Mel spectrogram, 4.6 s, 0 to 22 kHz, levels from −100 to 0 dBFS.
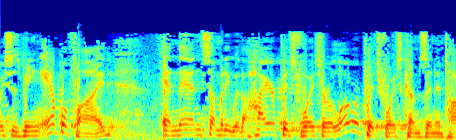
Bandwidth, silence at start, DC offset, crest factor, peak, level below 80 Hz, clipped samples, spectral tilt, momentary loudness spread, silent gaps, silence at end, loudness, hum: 9 kHz; 0 s; under 0.1%; 14 dB; -4 dBFS; -42 dBFS; under 0.1%; -5 dB/octave; 3 LU; none; 0 s; -19 LUFS; none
